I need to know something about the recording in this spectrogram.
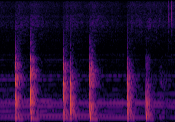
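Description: Faint, hollow knocking on a door or wall, about seven raps in loose pairs with short gaps, each ringing briefly, with no voices present.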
